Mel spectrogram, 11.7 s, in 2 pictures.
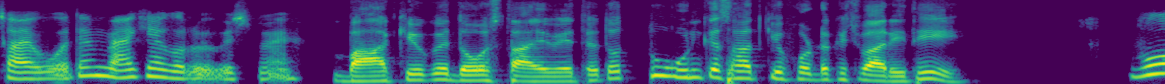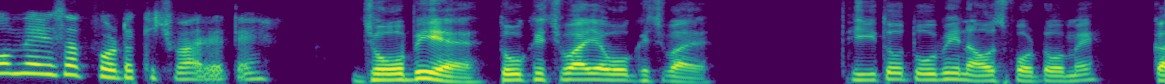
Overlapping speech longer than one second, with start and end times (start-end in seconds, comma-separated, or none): none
